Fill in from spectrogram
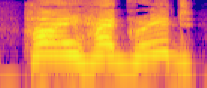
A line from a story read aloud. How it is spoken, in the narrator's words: Harry yelled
